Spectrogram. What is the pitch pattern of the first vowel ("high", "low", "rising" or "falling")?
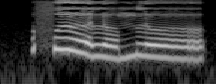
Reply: falling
